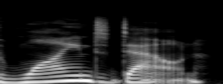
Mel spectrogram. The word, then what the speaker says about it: wind down: The phrase is wind down. Wind down, like the wind blowing in the sky or winding a clock? It sounds like the weather, but we pronounce it wind, like winding a string.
